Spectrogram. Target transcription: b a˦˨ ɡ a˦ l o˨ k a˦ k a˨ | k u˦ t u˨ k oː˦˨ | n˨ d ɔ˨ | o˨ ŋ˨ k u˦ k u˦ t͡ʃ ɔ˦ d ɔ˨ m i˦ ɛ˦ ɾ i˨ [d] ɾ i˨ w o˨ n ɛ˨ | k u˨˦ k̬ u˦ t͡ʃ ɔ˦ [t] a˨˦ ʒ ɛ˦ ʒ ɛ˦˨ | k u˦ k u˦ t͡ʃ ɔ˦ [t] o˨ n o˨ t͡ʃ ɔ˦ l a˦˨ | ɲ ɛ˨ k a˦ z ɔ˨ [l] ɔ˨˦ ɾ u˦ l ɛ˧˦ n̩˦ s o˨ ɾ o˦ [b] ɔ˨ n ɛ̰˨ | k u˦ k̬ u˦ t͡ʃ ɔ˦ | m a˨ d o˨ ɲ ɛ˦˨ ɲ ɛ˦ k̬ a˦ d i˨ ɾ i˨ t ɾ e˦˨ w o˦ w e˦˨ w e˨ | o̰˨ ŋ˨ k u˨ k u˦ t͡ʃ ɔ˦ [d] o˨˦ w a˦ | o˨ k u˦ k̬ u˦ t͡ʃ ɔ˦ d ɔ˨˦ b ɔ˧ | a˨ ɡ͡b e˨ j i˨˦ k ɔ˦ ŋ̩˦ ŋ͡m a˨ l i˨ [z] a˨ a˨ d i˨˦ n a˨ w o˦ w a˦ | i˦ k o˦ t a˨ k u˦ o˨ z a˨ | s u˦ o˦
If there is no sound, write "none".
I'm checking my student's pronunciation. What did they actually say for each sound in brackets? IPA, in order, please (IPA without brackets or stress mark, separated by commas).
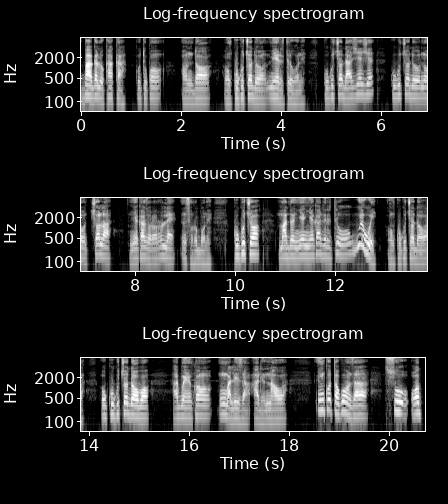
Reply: t, d, d, ɾ, b, d, z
